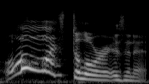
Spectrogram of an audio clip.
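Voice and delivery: excited. Real, not acted. Excited realization of character.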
